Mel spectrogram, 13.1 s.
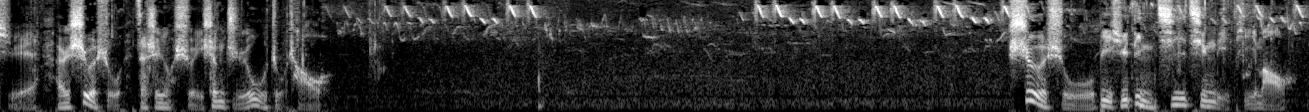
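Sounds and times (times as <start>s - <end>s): faint outdoor ambience: 0.0s - 13.0s
small bird chirping rapidly: 3.0s - 13.0s.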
